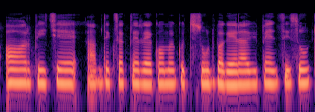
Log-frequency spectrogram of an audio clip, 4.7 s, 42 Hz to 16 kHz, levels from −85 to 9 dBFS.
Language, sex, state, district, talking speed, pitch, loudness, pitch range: Hindi, female, Punjab, Pathankot, 190 wpm, 190 Hz, -16 LUFS, 190-195 Hz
